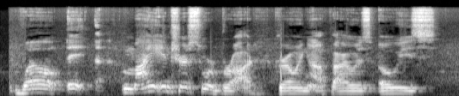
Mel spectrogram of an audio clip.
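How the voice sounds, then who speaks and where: A fairly slow voice with an American accent over noticeable background noise. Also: man. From New Jersey. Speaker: state wildlife herpetologist. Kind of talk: interview conversation.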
